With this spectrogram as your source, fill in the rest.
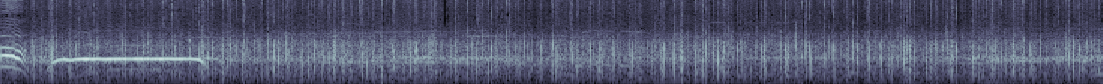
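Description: A large crowd cheers and claps loudly in a big echoing hall.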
